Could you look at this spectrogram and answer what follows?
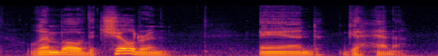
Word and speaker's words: Gehenna: of the children and gehenna sometimes pronounced jehenna all right so that's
